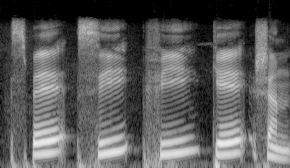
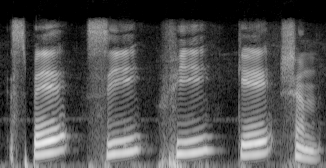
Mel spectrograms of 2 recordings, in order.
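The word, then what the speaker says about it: specification: তো আমরা জানি, আমরা কিন্তু ক্লাসে এটা শিখেছি যে TION একটা প্যাটার্ন এবং তার সাউন্ড হয় শন। তো এখানে ফাইনালি যে এর প্রোনাউন্সিয়েশনটা হবে সেটা হবে স্পেসিফিকেশন। এরকম করে তোমরা আমার সাথে সাথে উচ্চারণ করো, স্পেসিফিকেশন, স্পেসিফিকেশন।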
